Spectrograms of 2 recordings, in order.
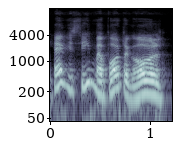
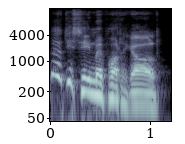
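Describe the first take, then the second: First: Put-on playful stage Irish accent; leprechaun-style Irish accent. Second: Put-on higher, louder stage Irish accent; hammed-up leprechaun Irish. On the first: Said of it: "Irish accent". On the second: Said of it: "That's not at all a good thing".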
